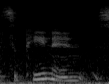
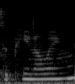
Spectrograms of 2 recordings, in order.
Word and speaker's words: subpoenaing: I can say that Colin Kaepernick is subpoenaing. Did I say that right? – You got it. – Subpoenaing.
